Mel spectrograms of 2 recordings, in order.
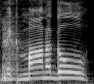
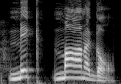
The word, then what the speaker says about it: McMonagle: Can you let him know it's McMonagle? McMonagle.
